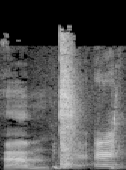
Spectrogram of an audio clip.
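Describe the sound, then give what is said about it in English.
A loud sneeze caused by dust and sand in a hat: a rising voiced intake breaks into a sharp breathy burst, followed by a second smaller gust, all within a second and with no other sounds around it. “Bless you, there's a lot of dust and sand in that hat.”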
